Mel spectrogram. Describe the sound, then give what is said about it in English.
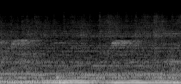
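Low, throaty cooing of birds, a steady warbling murmur that carries on without a break for about two seconds, moderately loud, with no one talking. “Those birds humping? There might be a little bird fucking going on.”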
